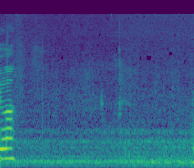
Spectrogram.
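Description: Steady low hum of a car's cabin, with the engine and running noise heard from inside the car.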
